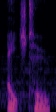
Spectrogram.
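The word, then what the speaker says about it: H II: gas, creating glowing regions called H2 regions, pronounced H2.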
